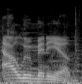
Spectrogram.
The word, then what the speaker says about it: aluminium: Somebody commented that I was pronouncing it wrong, but they spelt it aluminium. They said, you're pronouncing it wrong, it's aluminium. And I was like, you just spelt it the aluminium way.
